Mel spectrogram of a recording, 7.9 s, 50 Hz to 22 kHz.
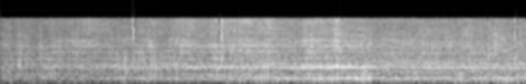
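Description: Wellcraft Scarab 35 sport-fishing boat running at speed on outboard power: a steady engine drone over a hiss, growing louder until about five seconds in as the boat passes close.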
